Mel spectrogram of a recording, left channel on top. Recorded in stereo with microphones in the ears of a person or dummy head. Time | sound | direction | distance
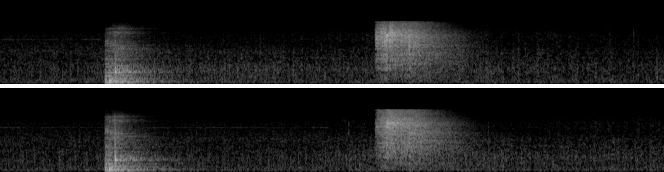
1.1 | a door slam | 20° right (ahead or behind) | 1.1 m
3.8 | crumpling | 25° left (ahead or behind) | 3 m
